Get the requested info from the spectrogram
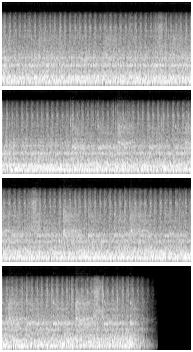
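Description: A mechanism running steadily: rapid, even clicking over a steady low hum, at a constant level throughout, cutting off abruptly at the end.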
